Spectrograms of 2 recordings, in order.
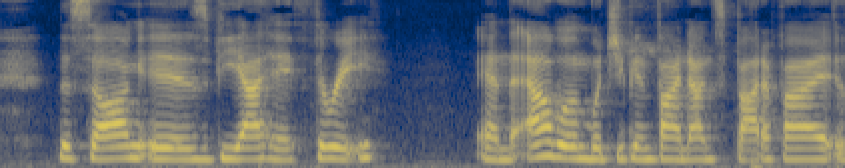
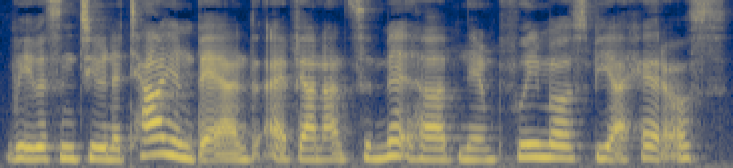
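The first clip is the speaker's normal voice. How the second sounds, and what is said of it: Band name in Spanish accent. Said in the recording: “I know I'm saying that with a Spanish accent.”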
